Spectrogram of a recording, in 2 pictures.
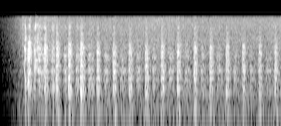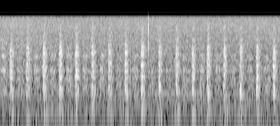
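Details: Dog panting rapidly and steadily, about three breathy huffs per second, each a short airy puff, continuing evenly throughout and fading slightly in strength.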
